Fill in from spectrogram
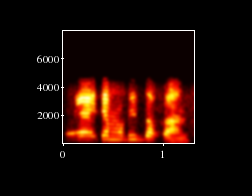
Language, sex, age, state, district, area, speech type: Bengali, female, 60+, West Bengal, Uttar Dinajpur, urban, conversation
